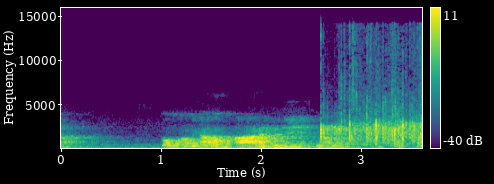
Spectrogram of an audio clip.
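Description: A young man speaks through a microphone over loudspeakers in a large hall.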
